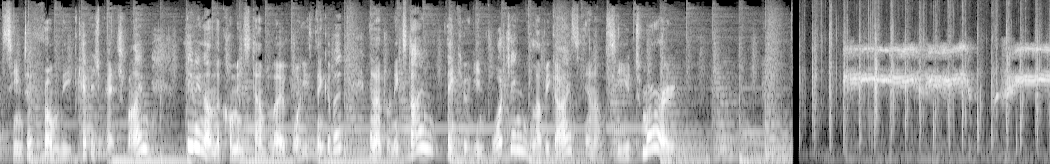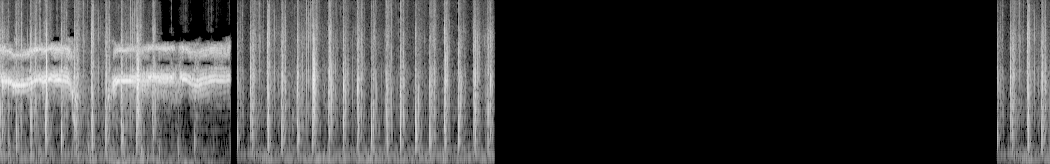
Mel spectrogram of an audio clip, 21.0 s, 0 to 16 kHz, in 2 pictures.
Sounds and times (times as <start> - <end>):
Speech: 0.0 - 6.8
Music: 0.0 - 8.0.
